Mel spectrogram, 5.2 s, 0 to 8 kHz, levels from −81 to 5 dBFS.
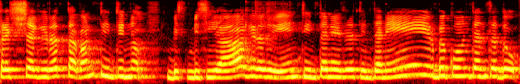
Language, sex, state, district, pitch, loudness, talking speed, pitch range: Kannada, female, Karnataka, Chamarajanagar, 270 Hz, -13 LUFS, 140 wpm, 260-290 Hz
